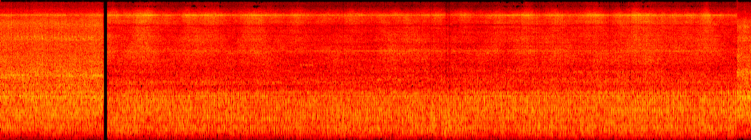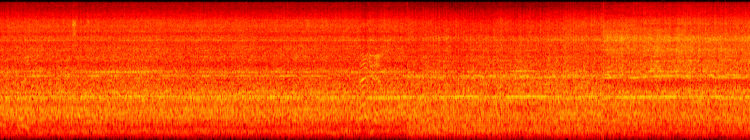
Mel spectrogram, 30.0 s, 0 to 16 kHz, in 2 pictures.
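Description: MV-22 Osprey tiltrotors running on the ground, with a dense steady rotor and turbine noise. The sound changes suddenly about 2 s in and again about halfway, and from then a steady high whine sits over it.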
